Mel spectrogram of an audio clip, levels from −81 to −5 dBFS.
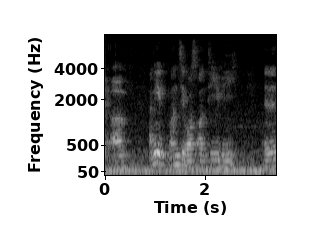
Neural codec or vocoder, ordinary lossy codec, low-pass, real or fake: none; none; 7.2 kHz; real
